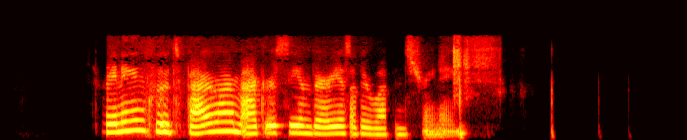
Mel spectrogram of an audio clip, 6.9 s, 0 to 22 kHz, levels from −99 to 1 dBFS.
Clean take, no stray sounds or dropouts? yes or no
yes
